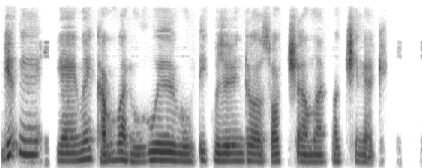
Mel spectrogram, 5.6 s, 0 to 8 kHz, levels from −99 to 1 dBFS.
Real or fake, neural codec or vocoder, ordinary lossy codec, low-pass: fake; codec, 24 kHz, 0.9 kbps, WavTokenizer, medium music audio release; none; 7.2 kHz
